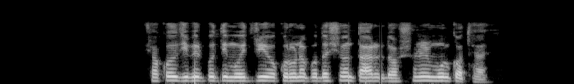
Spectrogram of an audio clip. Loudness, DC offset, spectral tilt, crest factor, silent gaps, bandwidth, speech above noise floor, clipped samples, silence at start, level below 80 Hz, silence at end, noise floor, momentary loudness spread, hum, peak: -15 LUFS; under 0.1%; -5.5 dB/octave; 16 dB; none; 7.6 kHz; over 75 dB; under 0.1%; 1.45 s; -50 dBFS; 0.85 s; under -90 dBFS; 8 LU; none; -2 dBFS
